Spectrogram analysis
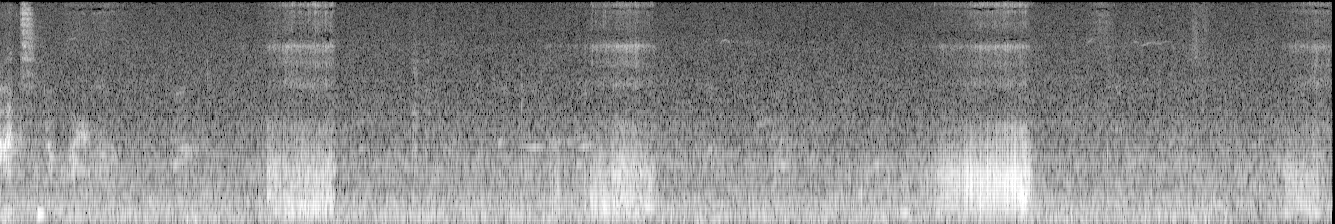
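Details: Chihuahua snoring while asleep: soft snoring with three or four noisy breath sounds over a quiet room background.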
